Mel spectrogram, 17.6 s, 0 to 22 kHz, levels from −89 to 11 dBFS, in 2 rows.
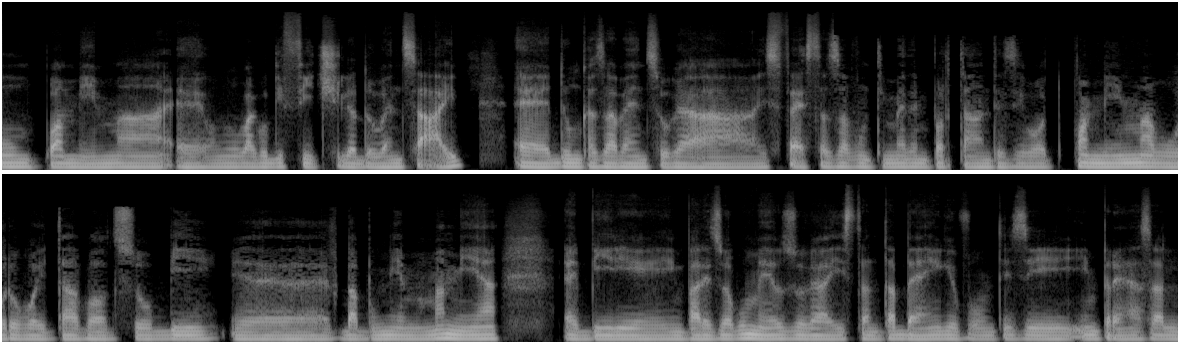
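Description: At 6.2 s, just after "duncasa penzu ca is", the speech switches abruptly to an adaptive stream at a lower bitrate. The connection slowed, so the player fetched a cheaper encoding. Nothing remains above 9.7 kHz. The treble thins, and coding artefacts grow. There is no gap at the switch. The degradation fits a drop from roughly 96 to 32 kbit/s AAC. Full quality returns at 12.2 s, six seconds later.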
